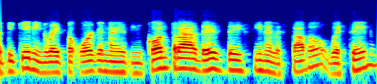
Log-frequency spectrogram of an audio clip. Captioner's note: speaks in Spanish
